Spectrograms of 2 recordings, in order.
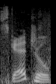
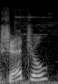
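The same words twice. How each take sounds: First: Schedule is pronounced the American way. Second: Schedule is pronounced a non-American way. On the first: This is how the people around the speaker say it. "everyone around me is saying schedule" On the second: This is how the speaker grew up saying it. "I've grown up saying schedule"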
